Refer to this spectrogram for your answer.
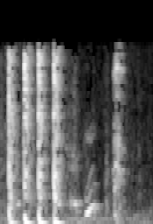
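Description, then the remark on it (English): Four quick, evenly spaced knocks on a door, sharp and fairly loud, followed by a brief vocal sound and a short rustling burst. “somebody at the door.”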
